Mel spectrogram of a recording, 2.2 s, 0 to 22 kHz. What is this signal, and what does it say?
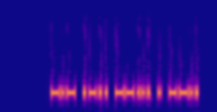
Morse code, heard as a keyed tone, about 44 wpm, 700 Hz. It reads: KL7EZ
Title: DXCC-100 Call Signs - 5 Characters - Repeated 3x - 45wpm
